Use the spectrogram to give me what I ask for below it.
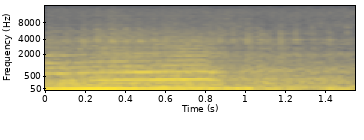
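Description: A car drives along with a steady, low engine rumble and a faint tonal whine, passengers aboard being driven home. The sound is continuous, with no talk, and eases slightly toward the end.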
